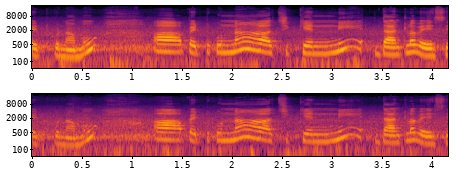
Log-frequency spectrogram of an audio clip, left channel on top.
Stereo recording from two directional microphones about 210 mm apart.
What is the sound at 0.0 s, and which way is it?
A woman's voice, 20° left (ahead or behind).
